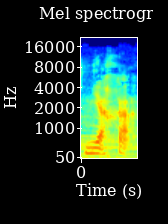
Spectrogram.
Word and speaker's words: Nyara: Yeah, and you see, you spell it N-Y-A-R-A, and I would be like Nyara. – Yes. – Sounds like a game reserve. – Yes. So it becomes an Afrikaans, the R becomes an Afrikaans G, but in the Xhosa language, yes, Nyara.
